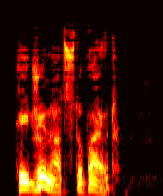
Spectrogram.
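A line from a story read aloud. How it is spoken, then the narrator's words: Rough, cursing. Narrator (Russian): Нидзак грубо обругал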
